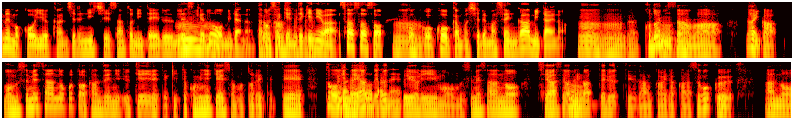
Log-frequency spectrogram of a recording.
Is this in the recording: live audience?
no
